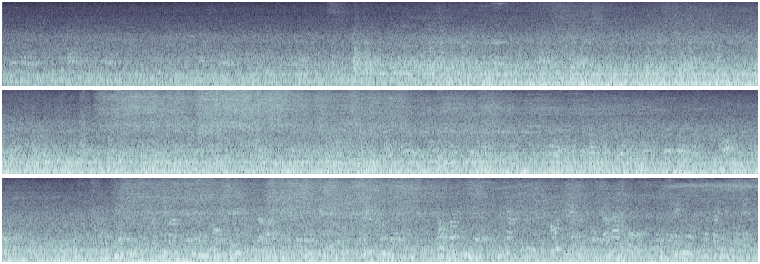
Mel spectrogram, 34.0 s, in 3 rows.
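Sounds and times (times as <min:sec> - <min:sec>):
train wheels rumbling: 0:04.0 - 0:34.0.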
